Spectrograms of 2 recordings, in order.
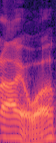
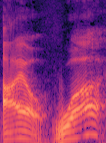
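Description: First: It is said as a plain neutral name. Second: It is said with a disbelieving, exasperated tone. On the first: It simply names the state. "Not Iowa" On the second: It expresses disbelief at what happened. "but Iowa, as in WTF"

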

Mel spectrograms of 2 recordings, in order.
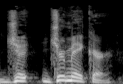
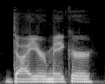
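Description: First: The first word sounds like 'jer', like Jamaica. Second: The first word sounds like 'dyer', as spelled. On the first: The speaker calls it right. "I think is how you're supposed to say it" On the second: The speaker calls it wrong. "that people don't pronounce right"

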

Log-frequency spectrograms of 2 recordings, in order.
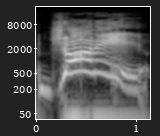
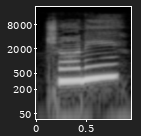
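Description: First: The name is yelled at full volume. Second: The name is called softly and timidly. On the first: She wants to get his attention. The speaker calls it right. "use your voice. Like, get on your voice. Johnny! Like, yell it" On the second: She is afraid of being heard. The speaker calls it wrong. "Kind of like you trying to like hail a waitress in a restaurant like far too quietly"

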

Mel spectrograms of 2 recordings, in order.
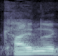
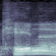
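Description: First: The word is said in standard German. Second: The word is said in Saxon dialect. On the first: "du sagst keine" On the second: "man adaptiert es vielleicht so ein ganz kleines bisschen"

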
